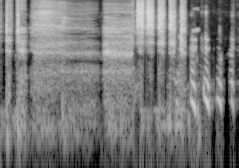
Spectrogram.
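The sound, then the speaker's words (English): Loud, close breathing into a microphone: a long rough breath, then a string of quick, uneven puffs and gasps toward the end. “You hear how now when he's not even, you know, speaking, how loudly he types, how loudly he breathes.”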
